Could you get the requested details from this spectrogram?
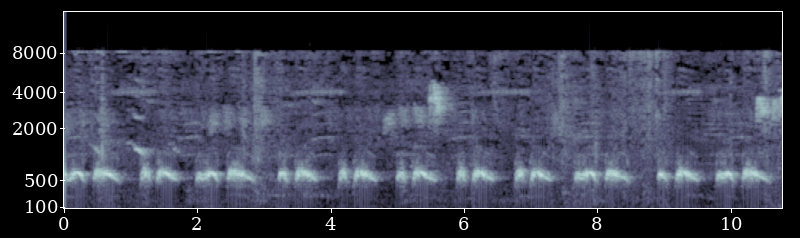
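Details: Spotted dove giving the 'thổ rền' decoy call for luring doves: long series of paired soft coos at an even pace, with faint bird chirps in the background.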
